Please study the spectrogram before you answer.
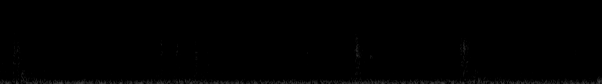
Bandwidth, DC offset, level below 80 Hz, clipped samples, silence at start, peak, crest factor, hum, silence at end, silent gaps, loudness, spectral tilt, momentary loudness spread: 16.5 kHz; under 0.1%; -66 dBFS; under 0.1%; 0 s; -44 dBFS; 18 dB; 50 Hz at -70 dBFS; 0 s; none; -63 LUFS; -3.5 dB/octave; 4 LU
